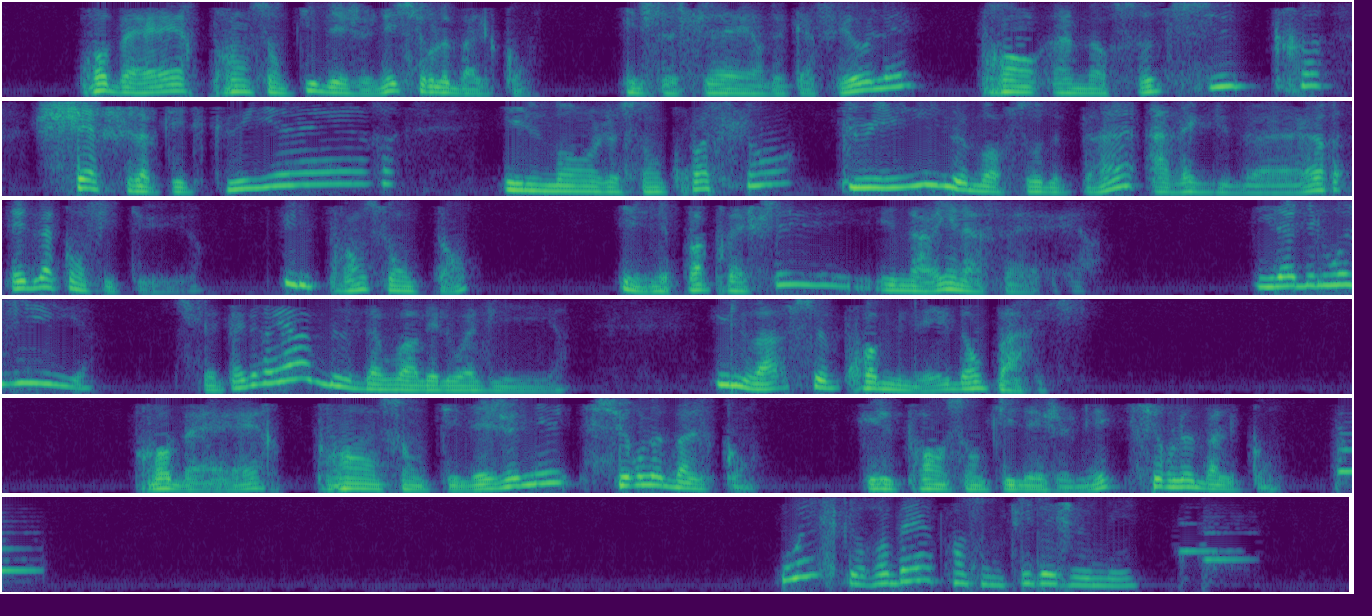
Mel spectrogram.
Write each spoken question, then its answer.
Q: Où est-ce que Robert prend son petit déjeuner ?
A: Sur le balcon.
